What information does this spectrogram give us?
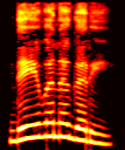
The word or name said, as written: ಧ್ವನಿಕಾರ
